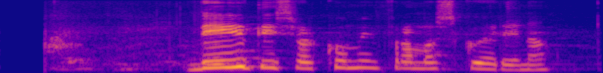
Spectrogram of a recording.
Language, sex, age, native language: Icelandic, female, 14, Icelandic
